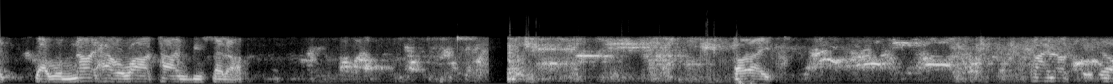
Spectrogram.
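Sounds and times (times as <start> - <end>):
speech: 0.0 - 2.6, 10.7 - 11.1
basketball crowd cheering: 3.4 - 11.1.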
